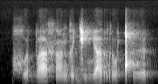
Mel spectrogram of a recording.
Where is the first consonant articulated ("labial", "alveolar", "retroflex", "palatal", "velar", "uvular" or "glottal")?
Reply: uvular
